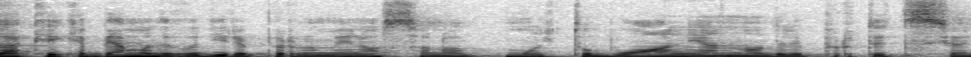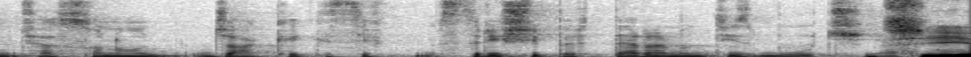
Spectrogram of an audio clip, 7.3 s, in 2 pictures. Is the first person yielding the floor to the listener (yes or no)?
yes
